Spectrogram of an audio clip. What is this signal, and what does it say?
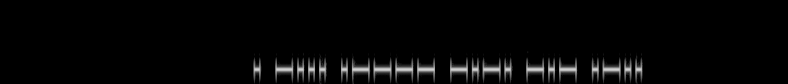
Morse code, heard as a keyed tone, about 22 wpm, 700 Hz. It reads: EB1CKL
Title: DXCC-100 Call Signs - 6 Characters - Repeated 2x - 22wpm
